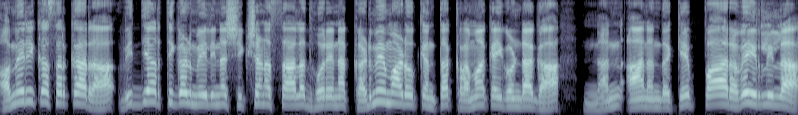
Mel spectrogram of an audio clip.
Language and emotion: Kannada, happy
